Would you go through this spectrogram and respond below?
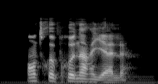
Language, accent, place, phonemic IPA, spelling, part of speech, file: French, France, Lyon, /ɑ̃.tʁə.pʁə.nœ.ʁjal/, entrepreneurial, adjective, LL-Q150 (fra)-entrepreneurial.wav
- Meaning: entrepreneurial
